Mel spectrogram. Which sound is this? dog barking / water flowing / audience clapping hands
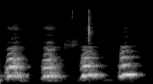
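dog barking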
